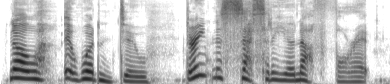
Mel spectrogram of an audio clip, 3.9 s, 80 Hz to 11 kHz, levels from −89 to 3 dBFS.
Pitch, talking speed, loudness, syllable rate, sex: 250 Hz, 155 wpm, -18 LUFS, 5.1 syllables/s, female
